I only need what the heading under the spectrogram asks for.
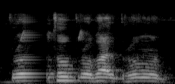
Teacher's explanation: শব্দের আদিতে র ফলা যুক্ত অ থাকলে সেই অ এর উচ্চারণ সংবৃত। শব্দের আদিতে যদি র ফলা যুক্ত অ থাকে, র ফলা যুক্ত অ অর্থাৎ যে অ থাকবে তার সাথে র ফলা থাকবে, যদি এরকম থাকে সেই অ এর উচ্চারণ সংবৃত।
